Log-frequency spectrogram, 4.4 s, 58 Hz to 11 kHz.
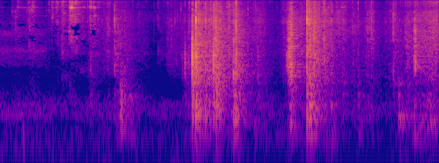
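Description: Bubble wrap crinkling and crackling as it is pulled off a CO2 bottle, in irregular bursts that are loudest about two seconds in.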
